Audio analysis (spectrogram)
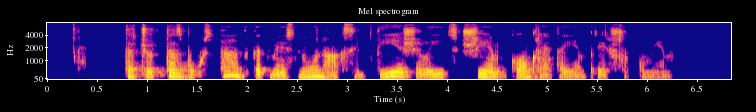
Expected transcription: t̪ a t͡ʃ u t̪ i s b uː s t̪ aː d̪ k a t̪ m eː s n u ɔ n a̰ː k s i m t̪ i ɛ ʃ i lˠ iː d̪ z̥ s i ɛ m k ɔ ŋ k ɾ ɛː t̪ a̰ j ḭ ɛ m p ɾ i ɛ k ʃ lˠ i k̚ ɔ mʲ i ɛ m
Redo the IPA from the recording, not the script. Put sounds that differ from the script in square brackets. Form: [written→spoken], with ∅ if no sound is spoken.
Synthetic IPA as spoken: t̪ a t͡ʃ u t̪ [i→a] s b uː s t̪ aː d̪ k a [t̪→d̪] m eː s n u ɔ n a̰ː k s i m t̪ i ɛ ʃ i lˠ iː d̪ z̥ [s→ʃ] i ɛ m k ɔ ŋ k ɾ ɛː t̪ a̰ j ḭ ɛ m p ɾ i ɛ k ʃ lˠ i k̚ [ɔ→u] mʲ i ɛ m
